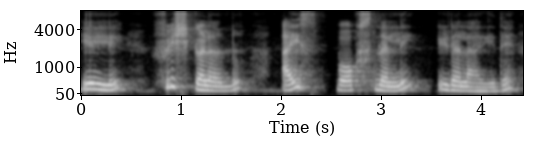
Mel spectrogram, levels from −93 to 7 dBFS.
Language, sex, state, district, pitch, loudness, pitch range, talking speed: Kannada, female, Karnataka, Bangalore, 180 Hz, -17 LUFS, 160-205 Hz, 70 wpm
